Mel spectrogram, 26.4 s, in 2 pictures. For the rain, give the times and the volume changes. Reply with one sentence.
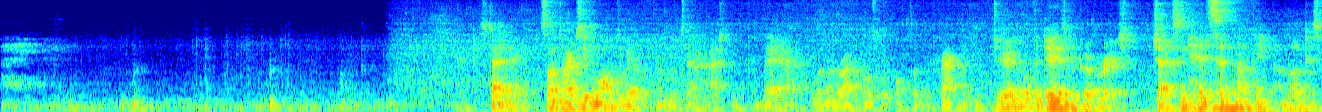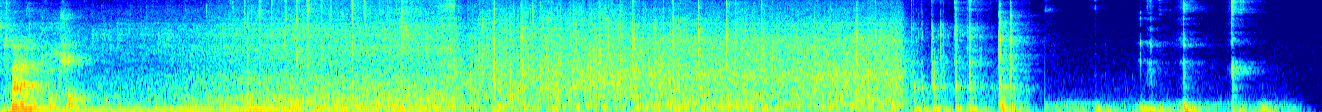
You can hear the rain from 0.0 to 22.3 s, getting louder.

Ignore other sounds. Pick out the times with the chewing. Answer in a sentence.
You can't hear the chewing here.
